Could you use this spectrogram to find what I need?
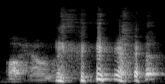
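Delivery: irate at the ending, stretching it out; imitating her own indignation; slow outraged refusal. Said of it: "I'm all like".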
